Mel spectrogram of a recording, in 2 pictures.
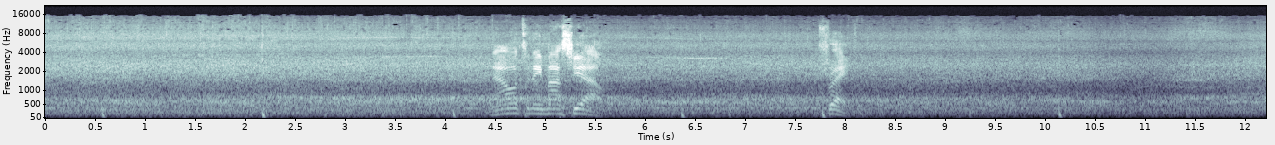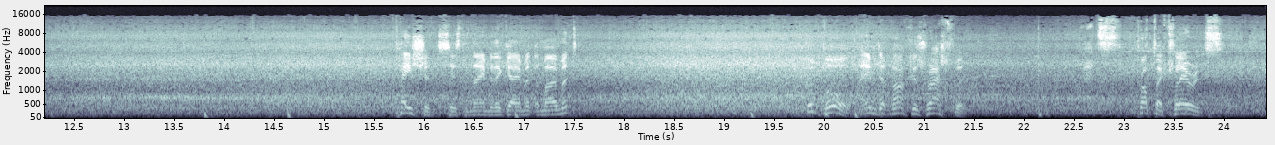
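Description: A large stadium crowd roars and murmurs steadily, swelling at times.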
